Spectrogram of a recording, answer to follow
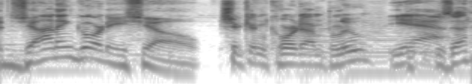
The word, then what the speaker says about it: cordon bleu: They said, cordon bleu. Well, cordon bleu, please. It's like the first time you've gone to the restaurant. Could I have some cordon bleu?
